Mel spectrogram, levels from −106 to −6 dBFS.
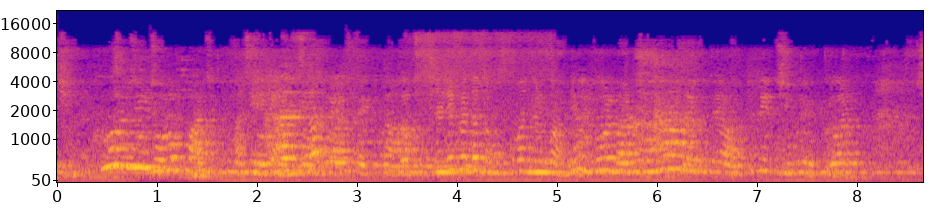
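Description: From start to finish the audio carries the marks of transcoding between lossy codecs. It sounds like it was squeezed twice, most likely a low-bitrate MP3 (something around 45 kbit/s) re-encoded to Opus at a similar rate. Nothing makes it above 13.8 kHz, so the top end is dull and closed in. The second encoder wastes bits redrawing the first one's smearing, so you get the MP3's swirly, watery grit layered with Opus's own artefacts.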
